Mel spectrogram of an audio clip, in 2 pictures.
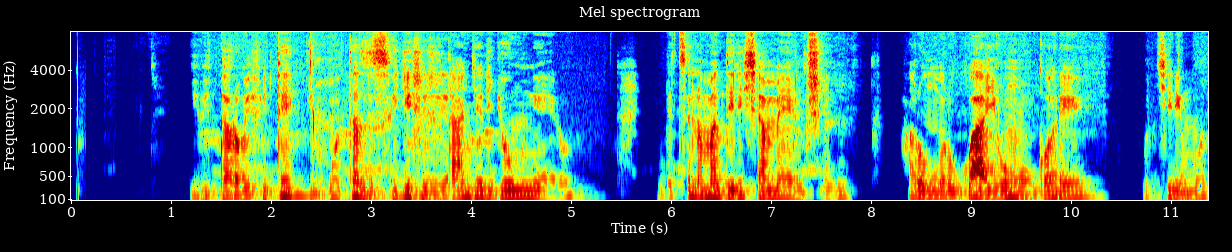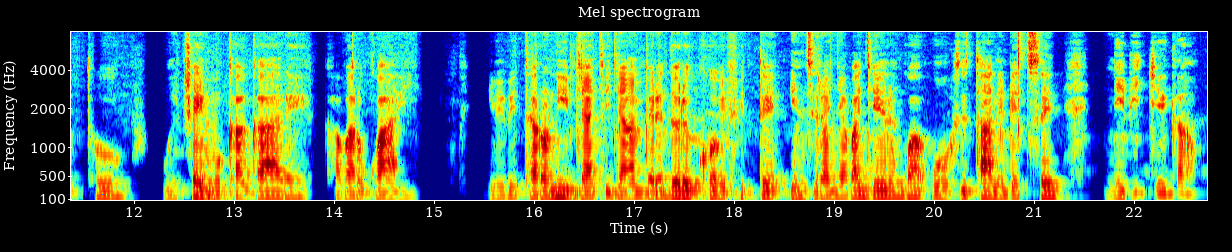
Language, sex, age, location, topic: Kinyarwanda, male, 18-24, Kigali, health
